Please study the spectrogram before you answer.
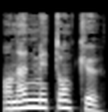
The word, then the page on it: en admettant que: francais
